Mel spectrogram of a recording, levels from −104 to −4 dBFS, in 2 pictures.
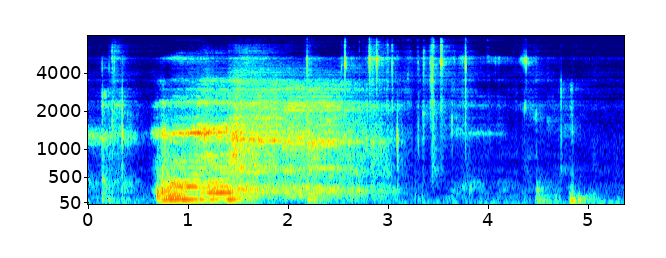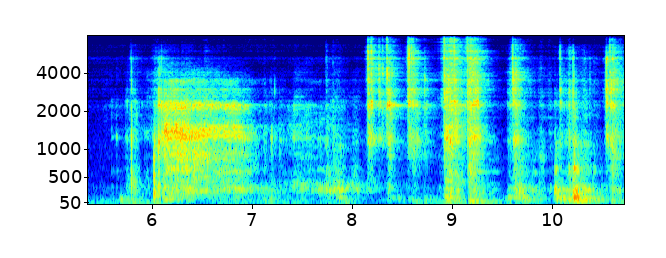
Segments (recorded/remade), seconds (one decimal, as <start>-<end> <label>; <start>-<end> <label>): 0.0-10.7 remade

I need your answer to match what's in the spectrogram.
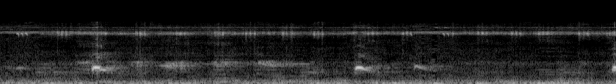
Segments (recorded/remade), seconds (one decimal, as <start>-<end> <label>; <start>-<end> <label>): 0.0-0.4 recorded; 0.4-4.1 remade; 4.1-4.5 recorded; 4.5-6.2 remade

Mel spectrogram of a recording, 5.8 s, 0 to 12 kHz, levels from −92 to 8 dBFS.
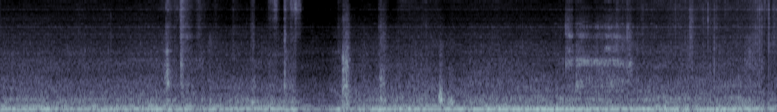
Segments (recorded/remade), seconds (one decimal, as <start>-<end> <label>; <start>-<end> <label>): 0.0-5.8 remade

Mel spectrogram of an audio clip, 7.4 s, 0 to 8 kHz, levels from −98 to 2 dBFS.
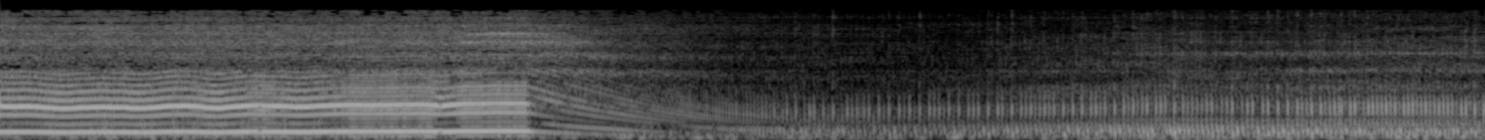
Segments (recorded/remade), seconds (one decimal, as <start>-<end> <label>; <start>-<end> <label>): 0.0-7.4 recorded

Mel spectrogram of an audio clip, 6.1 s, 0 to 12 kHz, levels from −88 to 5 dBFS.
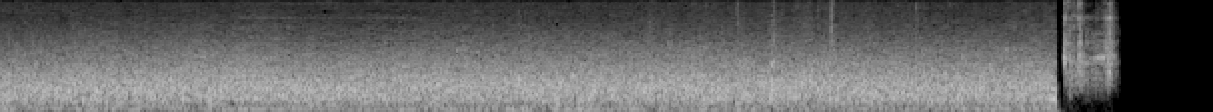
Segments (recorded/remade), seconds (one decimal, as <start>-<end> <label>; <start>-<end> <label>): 0.0-1.2 recorded; 1.2-2.1 remade; 2.1-6.1 recorded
